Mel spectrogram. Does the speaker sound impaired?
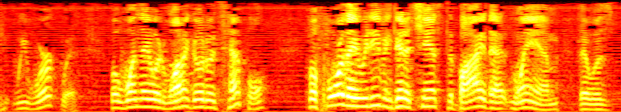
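No.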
